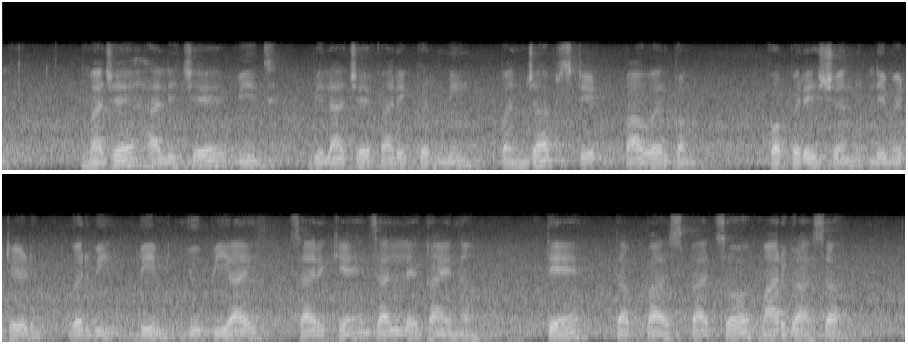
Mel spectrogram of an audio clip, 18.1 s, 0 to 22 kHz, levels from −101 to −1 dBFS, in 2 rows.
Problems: none marked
